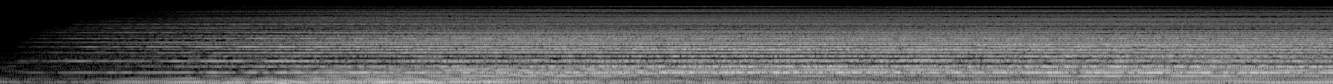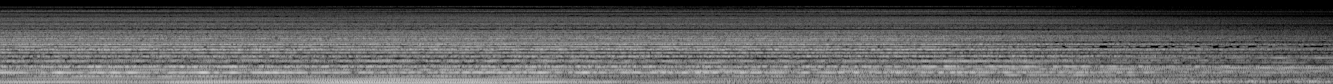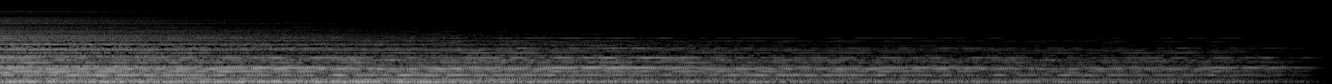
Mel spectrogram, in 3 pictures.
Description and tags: LAYERS 022 - Giant Dust Particle Drone-74
LAYERS 022 - Giant Dust Particle Drone is an extensive multisample packages where all the keys of the keyboard were sampled totalling 128 samples. Also normalisation was applied to each sample. I layered the following: a soundscape created with NI Absynth 5, a high frequency resonance from NI FM8, another self recorded soundscape edited within NI Kontakt and a synth sound from Camel Alchemy. All sounds were self created and convoluted in several ways (separately and mixed down). The result is a dusty cinematic soundscape from outer space. Very suitable for soundtracks or installations.
dusty, soundscape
